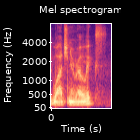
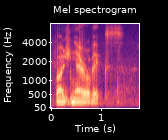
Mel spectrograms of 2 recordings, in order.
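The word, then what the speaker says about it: Wojnarowicz: Yeah, I think for a long time I was pronouncing his name David Vojnarovics, but then people were like, no, the W is like a V sound, dummy. So I was like, okay, David Vojnarovics.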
